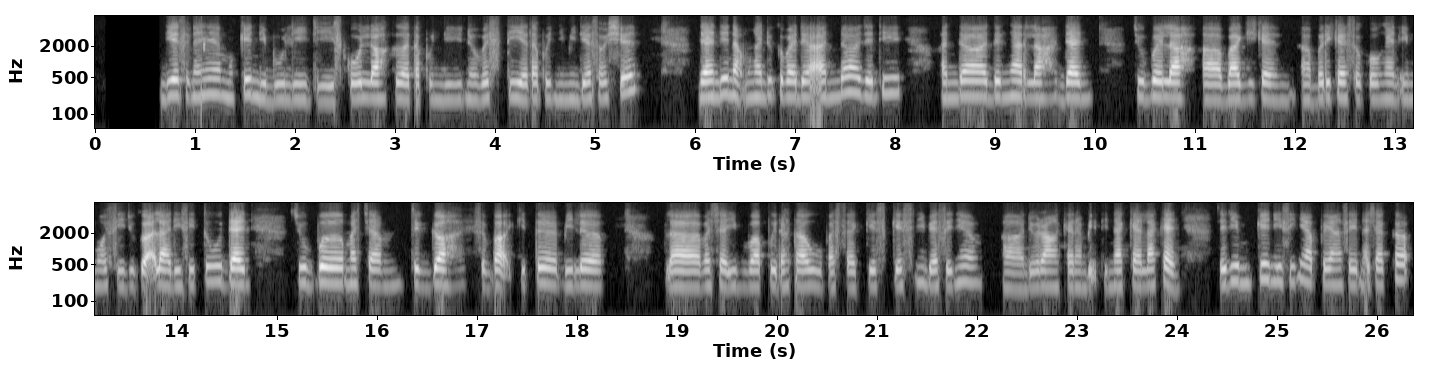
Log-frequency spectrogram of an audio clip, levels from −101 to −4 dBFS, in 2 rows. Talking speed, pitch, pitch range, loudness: 155 wpm, 200 Hz, 195-220 Hz, -25 LUFS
